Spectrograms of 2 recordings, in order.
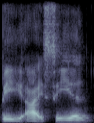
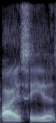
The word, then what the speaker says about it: Biseeya: Yeah, so it's actually pronounced Biseeya. Okay. Some people say Biseeya.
